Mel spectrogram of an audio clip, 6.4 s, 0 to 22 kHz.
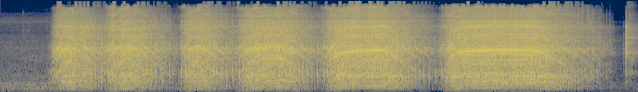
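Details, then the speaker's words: Bosch GBH 2-26 DFR rotary hammer, repaired after it would not switch on; gear set cleaned and regreased. Several strong, steady high motor whirs spin up and coast down cleanly with no grinding, working normally in all modes. "แค่นี้นะครับการซ่อมก็เสร็จแล้วนะครับตัวเครื่องก็สามารถกลับมาใช้งานได้เหมือนเดิมเลยนะครับแล้วก็สามารถใช้งานได้ทุกโหมดด้วยนะครับ"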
